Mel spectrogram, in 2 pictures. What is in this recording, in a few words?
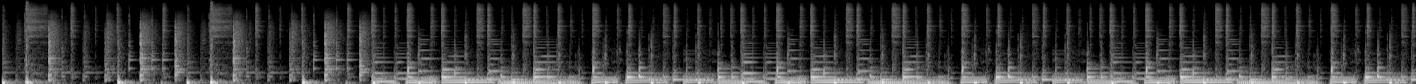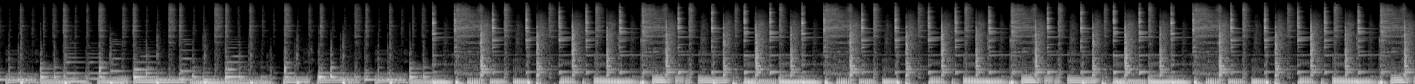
keyboard rap fast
